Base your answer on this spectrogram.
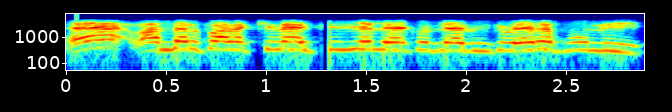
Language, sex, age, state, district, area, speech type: Telugu, female, 60+, Telangana, Jagtial, rural, conversation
